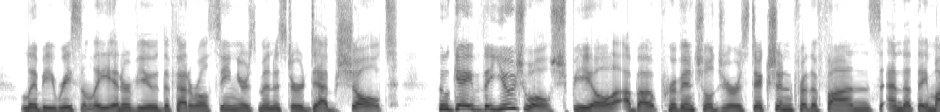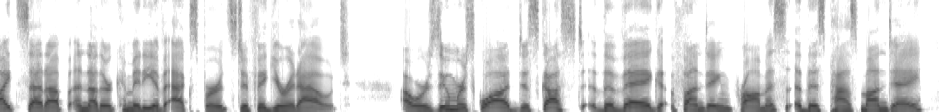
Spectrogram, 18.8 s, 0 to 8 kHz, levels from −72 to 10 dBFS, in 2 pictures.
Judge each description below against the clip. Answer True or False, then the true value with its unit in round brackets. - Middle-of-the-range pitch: True (180 Hz)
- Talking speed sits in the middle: True (145 wpm)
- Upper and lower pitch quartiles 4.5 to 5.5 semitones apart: False (2.6 semitones)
